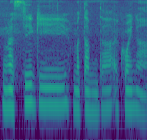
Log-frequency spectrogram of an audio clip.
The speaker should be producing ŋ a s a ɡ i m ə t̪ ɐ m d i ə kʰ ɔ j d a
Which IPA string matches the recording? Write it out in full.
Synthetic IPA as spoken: ŋ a s i ɡ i m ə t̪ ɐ m d a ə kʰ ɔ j n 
